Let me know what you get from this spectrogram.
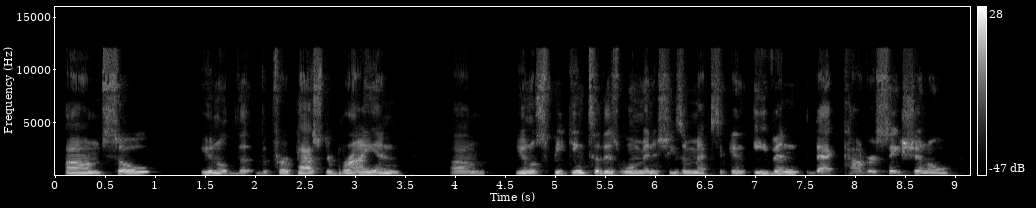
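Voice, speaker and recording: A man at medium pitch speaks at a fairly slow pace with ordinary pitch variation, the sound dry and close with no echo. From US, Puerto Rican family. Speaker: pastor. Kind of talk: online panel discussion. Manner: halting, many fillers.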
